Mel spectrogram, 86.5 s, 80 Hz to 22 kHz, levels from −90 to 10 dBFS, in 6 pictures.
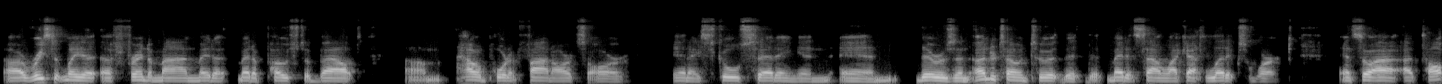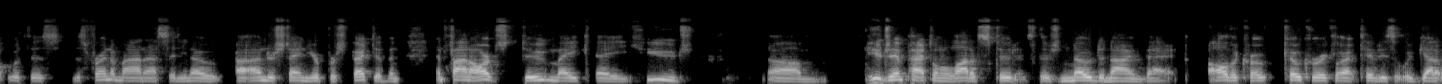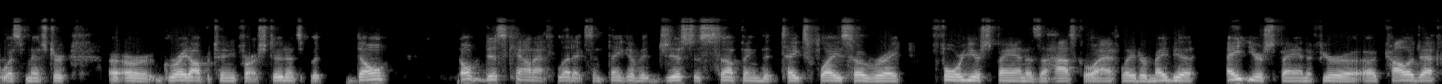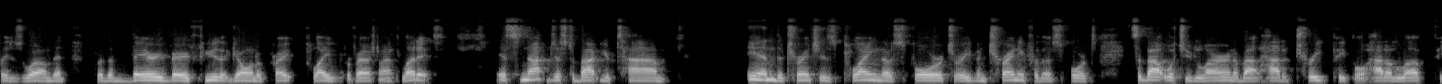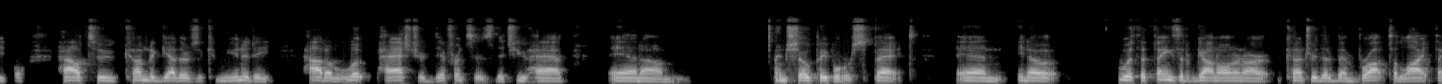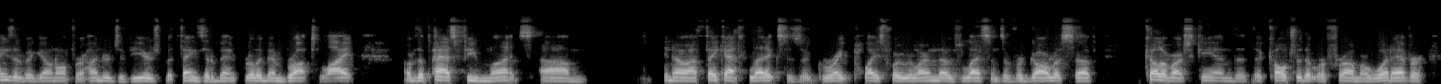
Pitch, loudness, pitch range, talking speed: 110 Hz, -26 LUFS, 105-115 Hz, 190 wpm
